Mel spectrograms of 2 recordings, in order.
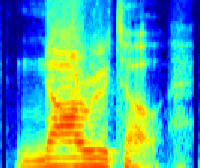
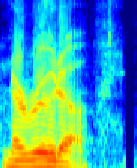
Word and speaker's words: Naruto: It's Naruto, not Naruto. It's Madara, not Madara, and it's Uchiha, not Uchiha. So, good job.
